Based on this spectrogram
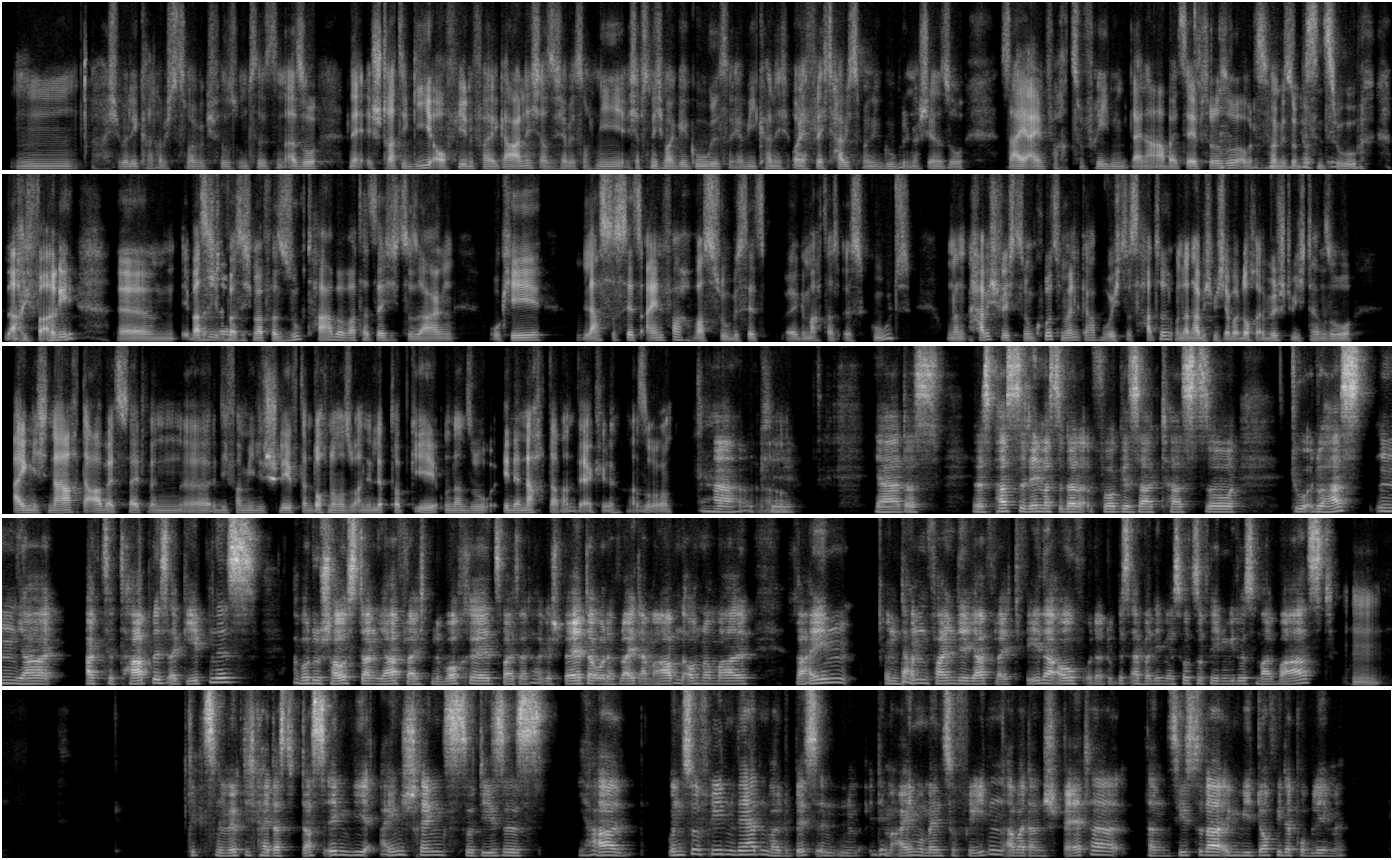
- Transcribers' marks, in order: chuckle; laughing while speaking: "zu Larifari"
- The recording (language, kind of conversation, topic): German, advice, Wie kann ich verhindern, dass mich Perfektionismus davon abhält, wichtige Projekte abzuschließen?
- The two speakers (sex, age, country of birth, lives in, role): male, 20-24, Germany, Germany, advisor; male, 30-34, Germany, Germany, user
